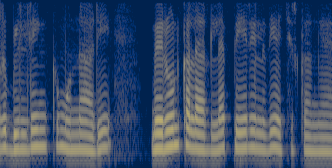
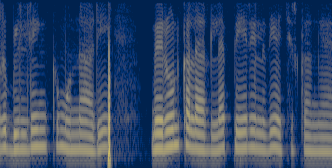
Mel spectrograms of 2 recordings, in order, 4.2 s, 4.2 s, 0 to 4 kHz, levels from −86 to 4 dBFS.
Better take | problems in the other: first | background sound (Tap); 3 dB below the speech

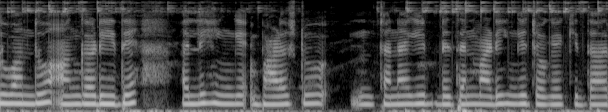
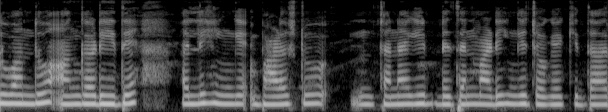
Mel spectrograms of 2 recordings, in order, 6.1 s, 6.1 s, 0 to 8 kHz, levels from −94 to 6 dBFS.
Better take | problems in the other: second | background sound (Bell); 12 dB below the speech

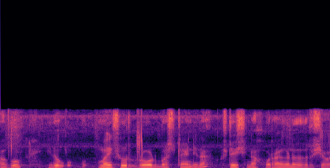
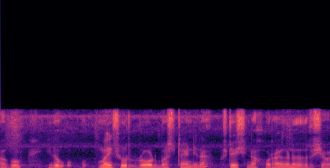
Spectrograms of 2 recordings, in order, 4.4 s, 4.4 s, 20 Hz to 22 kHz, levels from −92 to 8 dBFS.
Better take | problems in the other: second | background sound (Chewing, mastication); 19 dB below the speech

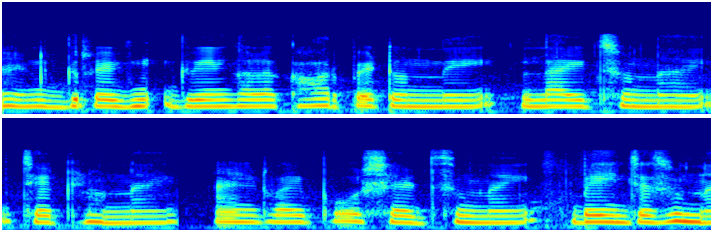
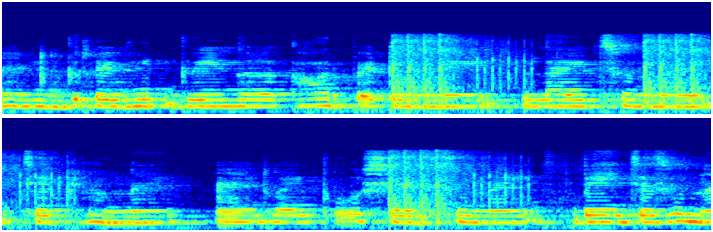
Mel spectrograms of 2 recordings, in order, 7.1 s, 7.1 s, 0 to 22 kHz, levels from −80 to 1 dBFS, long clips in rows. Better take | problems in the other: first | background sound (Gunshot, gunfire); 9 dB below the speech // room echo; dies away in 0.8 s

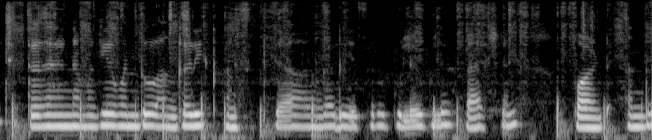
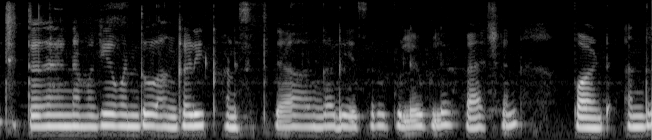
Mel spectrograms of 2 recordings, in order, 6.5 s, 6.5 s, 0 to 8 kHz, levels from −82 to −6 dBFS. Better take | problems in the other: second | background sound (Writing); 15 dB below the speech

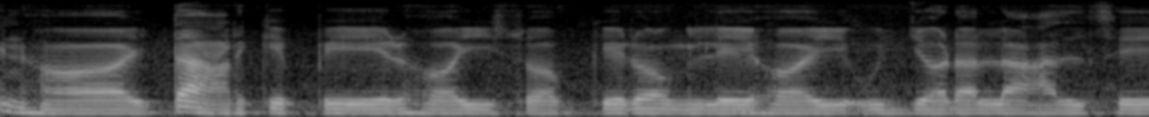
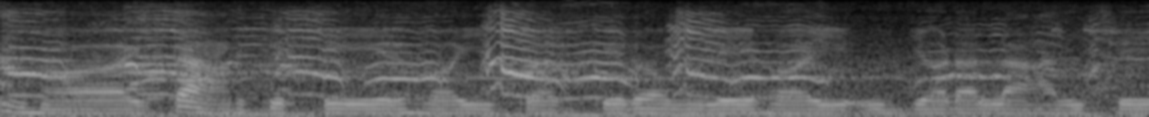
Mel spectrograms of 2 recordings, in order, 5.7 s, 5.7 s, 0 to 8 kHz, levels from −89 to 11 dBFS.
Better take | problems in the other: first | background sound (Gull, seagull); 1 dB below the speech

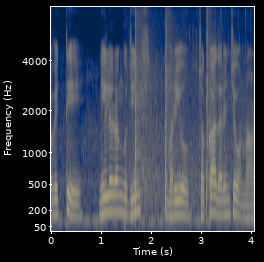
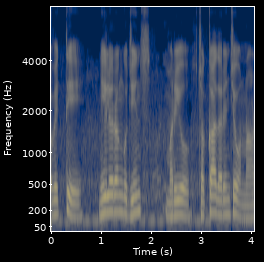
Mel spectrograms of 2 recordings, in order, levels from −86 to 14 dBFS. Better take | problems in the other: second | background sound (Gunshot, gunfire); 7 dB below the speech

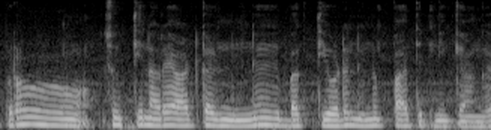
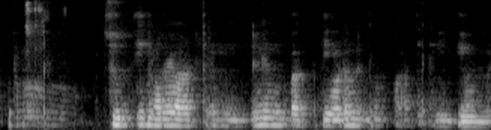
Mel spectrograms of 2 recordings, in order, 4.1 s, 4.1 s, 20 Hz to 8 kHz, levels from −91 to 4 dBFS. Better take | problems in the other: first | noise reduction (neural mask model DeepFilterNet 3)

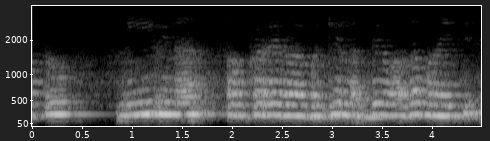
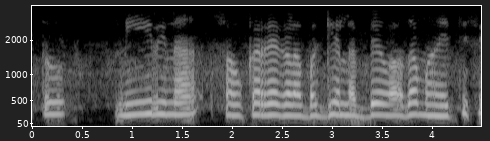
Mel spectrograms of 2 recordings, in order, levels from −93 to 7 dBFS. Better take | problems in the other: second | room echo; dies away in 0.9 s

